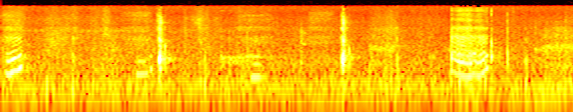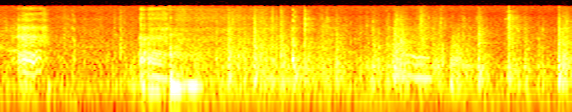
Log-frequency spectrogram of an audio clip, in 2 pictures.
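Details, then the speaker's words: Baby hiccups: sharp, abrupt little catches of breath recurring between baby babbling and squeals. "hello uh oh you have hiccups now hello"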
